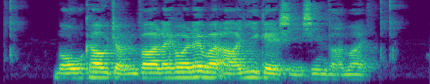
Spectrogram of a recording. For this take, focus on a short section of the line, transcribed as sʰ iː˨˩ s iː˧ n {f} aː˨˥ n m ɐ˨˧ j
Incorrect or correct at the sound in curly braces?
correct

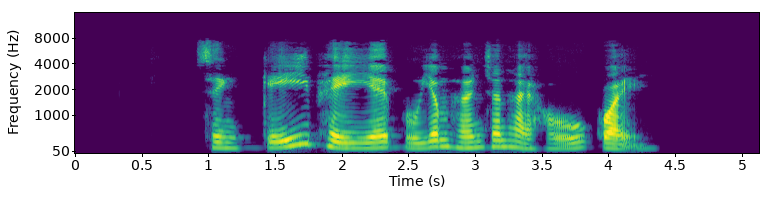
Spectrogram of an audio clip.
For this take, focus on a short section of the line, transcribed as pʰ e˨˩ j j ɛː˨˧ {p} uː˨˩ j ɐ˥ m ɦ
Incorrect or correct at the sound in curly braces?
correct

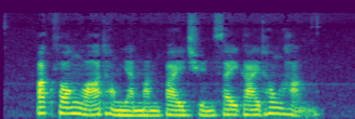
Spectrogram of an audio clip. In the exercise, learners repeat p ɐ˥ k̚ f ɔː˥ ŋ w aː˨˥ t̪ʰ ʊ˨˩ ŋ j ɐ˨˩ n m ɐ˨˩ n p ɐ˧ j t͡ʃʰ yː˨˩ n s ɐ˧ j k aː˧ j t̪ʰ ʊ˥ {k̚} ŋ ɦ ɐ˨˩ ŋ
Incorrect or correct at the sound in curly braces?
incorrect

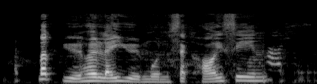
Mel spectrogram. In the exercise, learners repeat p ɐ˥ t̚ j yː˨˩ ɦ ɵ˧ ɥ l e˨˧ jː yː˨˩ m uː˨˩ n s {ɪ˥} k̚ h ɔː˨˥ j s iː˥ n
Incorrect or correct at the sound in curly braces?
incorrect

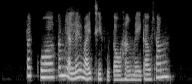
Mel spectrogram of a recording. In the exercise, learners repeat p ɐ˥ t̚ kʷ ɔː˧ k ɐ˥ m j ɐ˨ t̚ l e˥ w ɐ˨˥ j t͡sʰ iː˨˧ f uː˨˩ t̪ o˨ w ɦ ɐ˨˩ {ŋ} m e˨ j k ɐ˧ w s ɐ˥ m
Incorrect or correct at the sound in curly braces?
correct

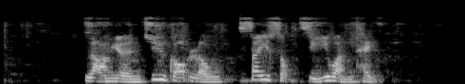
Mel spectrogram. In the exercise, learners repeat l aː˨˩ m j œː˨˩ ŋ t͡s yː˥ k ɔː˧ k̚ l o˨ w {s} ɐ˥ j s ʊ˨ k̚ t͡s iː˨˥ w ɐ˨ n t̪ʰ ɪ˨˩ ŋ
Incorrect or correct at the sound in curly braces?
correct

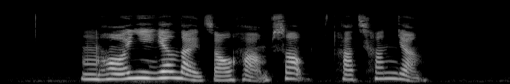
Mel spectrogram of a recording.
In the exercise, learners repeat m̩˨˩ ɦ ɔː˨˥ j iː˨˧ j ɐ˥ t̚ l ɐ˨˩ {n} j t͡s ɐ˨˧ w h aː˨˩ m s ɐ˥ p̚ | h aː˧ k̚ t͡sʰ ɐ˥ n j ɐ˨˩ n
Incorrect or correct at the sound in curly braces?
incorrect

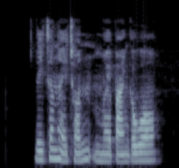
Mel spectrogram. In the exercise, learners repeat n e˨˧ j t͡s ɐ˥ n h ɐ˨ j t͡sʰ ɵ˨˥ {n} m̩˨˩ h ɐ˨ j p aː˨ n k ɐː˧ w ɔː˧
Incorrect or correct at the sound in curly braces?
correct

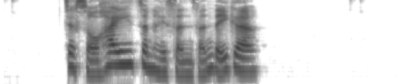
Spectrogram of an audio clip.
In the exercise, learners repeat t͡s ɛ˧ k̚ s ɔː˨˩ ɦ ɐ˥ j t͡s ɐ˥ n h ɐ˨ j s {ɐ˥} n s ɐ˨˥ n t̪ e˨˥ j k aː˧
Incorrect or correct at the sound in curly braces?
incorrect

